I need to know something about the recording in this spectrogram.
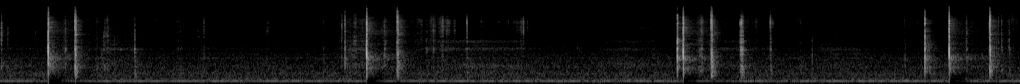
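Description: Hole punch cutting semicircle holes in the fold of folded paper leaves: four punches about three seconds apart, each a pair of sharp clicks.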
